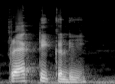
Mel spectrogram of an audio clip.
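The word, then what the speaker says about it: practically: अब यहाँ पे दोस्तों फिर से ए के बाद डबल एल वाई है तो ये जो है ए साइलेंट हो जाएगा। तो इसे क्या पढ़ेंगे, प्रैक्टिकली।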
